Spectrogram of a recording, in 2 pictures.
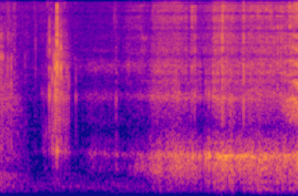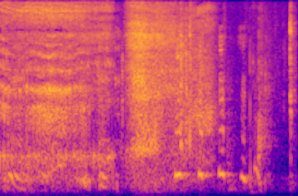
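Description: Drinking sounds of cola from a bottle and of coffee: wet sips, slurps and gulps with breathy exhales, fairly loud, lasting several seconds with no talking.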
